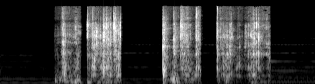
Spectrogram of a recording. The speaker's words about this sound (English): Let's roll that dice again.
